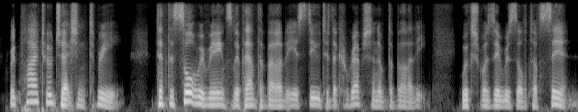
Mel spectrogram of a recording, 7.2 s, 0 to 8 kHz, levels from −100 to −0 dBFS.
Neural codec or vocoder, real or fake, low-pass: codec, 16 kHz in and 24 kHz out, 0.4 kbps, LongCat-Audio-Codec, four codebook decoder; fake; 7.2 kHz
